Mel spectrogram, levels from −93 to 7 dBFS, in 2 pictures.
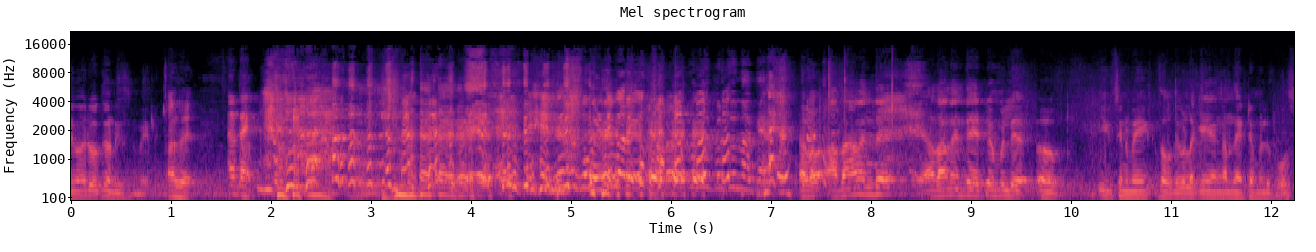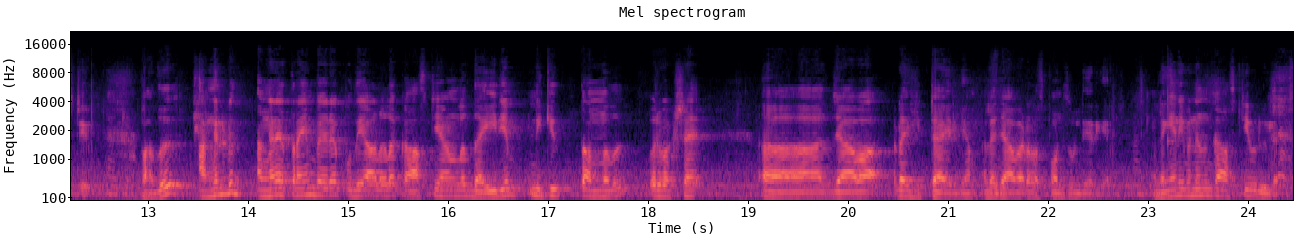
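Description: No technical faults are audible anywhere in the audio.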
